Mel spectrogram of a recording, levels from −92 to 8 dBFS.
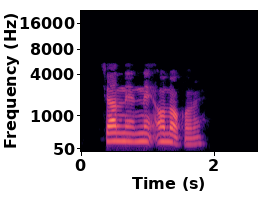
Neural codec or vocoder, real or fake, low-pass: none; real; 5.4 kHz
